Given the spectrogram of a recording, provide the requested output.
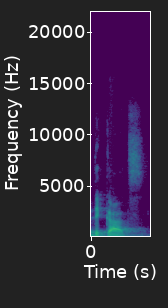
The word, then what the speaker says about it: Descartes: Gente, a pronúncia é Descartes. A escrita pode estar com um S aqui, um S no final, tá? É francês, se eu não me engano, seriam Descartes.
